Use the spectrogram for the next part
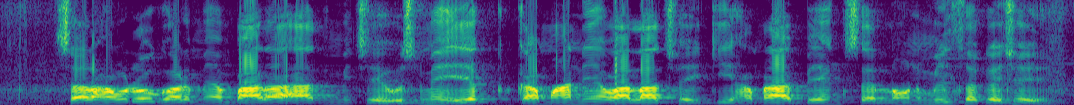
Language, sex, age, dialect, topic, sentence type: Maithili, male, 18-24, Eastern / Thethi, banking, question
